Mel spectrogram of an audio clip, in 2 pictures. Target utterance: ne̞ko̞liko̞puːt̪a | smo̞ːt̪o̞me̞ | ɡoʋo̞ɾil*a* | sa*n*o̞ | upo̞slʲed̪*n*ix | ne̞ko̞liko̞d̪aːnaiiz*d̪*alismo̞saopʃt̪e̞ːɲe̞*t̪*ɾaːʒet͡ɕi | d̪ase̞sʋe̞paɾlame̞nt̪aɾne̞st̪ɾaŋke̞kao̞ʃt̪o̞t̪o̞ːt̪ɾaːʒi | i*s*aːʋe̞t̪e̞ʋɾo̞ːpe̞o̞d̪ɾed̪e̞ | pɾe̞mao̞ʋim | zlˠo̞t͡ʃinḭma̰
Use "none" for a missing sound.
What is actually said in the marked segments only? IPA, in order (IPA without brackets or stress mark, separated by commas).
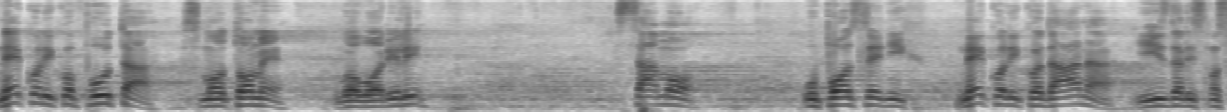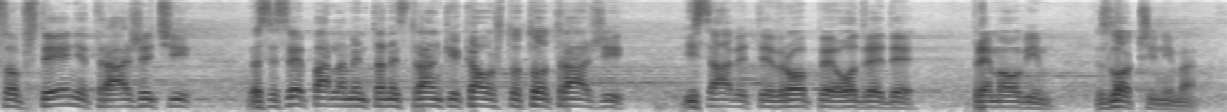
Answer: i, m, ɲ, d̪, t̪, s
